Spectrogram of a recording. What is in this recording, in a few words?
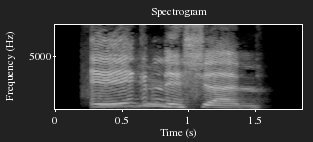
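British female Ignition Enthusiastic; beanstalk audio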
